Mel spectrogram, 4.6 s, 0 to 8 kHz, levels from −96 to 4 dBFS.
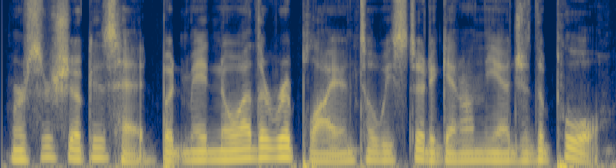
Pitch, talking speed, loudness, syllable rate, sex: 105 Hz, 245 wpm, -17 LUFS, 5.8 syllables/s, male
